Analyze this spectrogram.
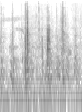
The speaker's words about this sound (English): Okay, here goes. I don't know how well my phone picks any of this up. This will be an interesting experiment. They're all clucking and fluttering around. Let me go ahead and open their little door.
